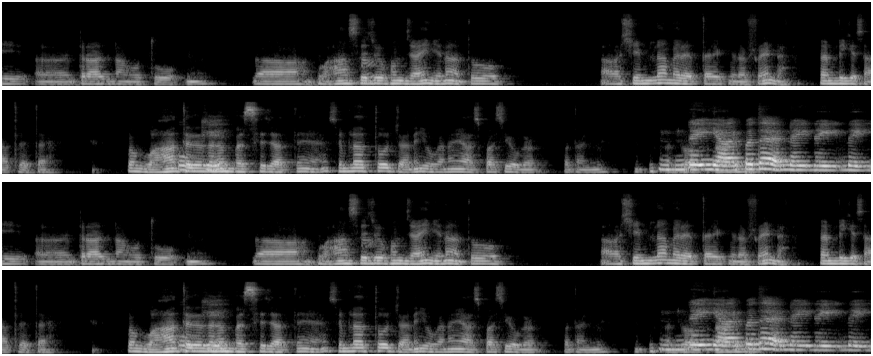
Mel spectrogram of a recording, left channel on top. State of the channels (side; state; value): both; normal; correlation 0.91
